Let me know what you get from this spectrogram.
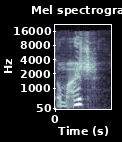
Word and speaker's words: homage: It's pronounced homage. It's a French word. – It's homage like a mother. – It is homage. – I've been saying homage my whole life. – Well, I mean, you can still say homage. People know what you're talking about, but the word is pronounced homage.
